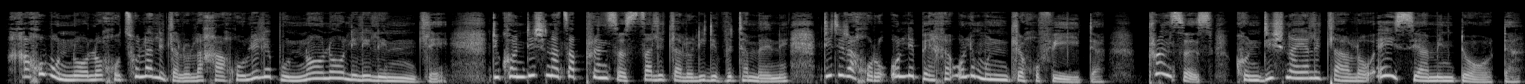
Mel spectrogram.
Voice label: Setswana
